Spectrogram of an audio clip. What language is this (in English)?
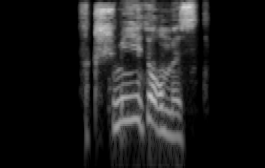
Kabyle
